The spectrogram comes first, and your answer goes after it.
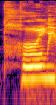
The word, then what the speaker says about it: pearly: going to be pearly the pearly color er pearly spelled e-a-r the next word i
